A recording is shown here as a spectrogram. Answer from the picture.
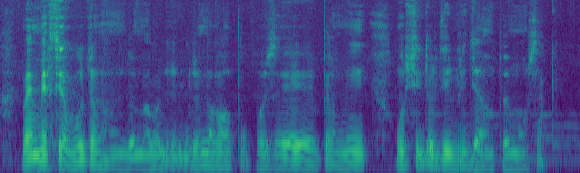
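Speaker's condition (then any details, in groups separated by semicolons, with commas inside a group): Huntington's disease; inherited, 43 repeats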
